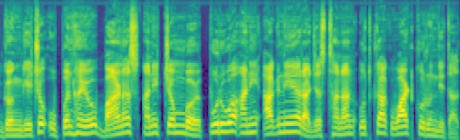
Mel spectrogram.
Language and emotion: Goan Konkani, neutral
